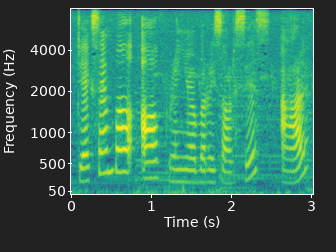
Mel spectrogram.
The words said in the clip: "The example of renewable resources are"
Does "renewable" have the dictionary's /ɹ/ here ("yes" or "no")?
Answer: yes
